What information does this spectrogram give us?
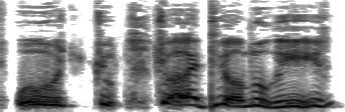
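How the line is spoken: Sobbing. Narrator (French): répéta Hagrid, le corps agité de sanglots

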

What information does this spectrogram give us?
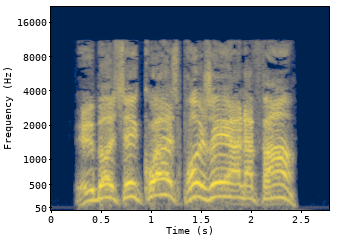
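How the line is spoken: Shouting man. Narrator (French): cria un homme bedonnant

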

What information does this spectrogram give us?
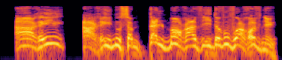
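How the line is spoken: Booming exclamation. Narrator (French): s'écria-t-il d'une voix tonitruante

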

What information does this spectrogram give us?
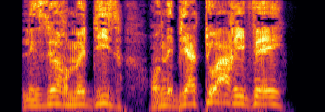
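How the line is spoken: Shouted. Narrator (French): cria Yosp

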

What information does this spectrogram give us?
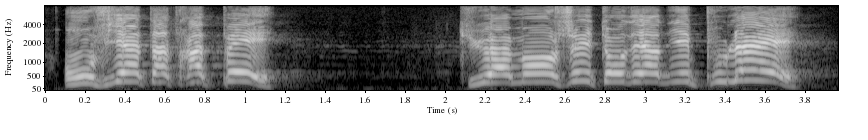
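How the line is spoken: Yelling. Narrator (French): hurlait Boggy's

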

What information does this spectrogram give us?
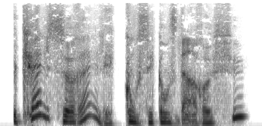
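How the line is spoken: Amused voice. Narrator (French): demanda d'une voix amusée la silhouette luminescente

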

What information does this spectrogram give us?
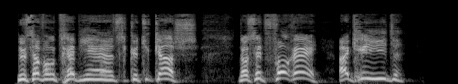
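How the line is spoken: Shouted. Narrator (French): leur cria Magorian

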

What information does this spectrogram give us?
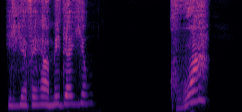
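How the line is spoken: Exclaiming in unison. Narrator (French): s'exclamèrent Harry et Ron d'une même voix

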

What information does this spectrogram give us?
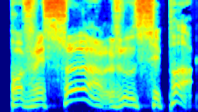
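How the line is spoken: Growling voice. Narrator (French): gronda la voix

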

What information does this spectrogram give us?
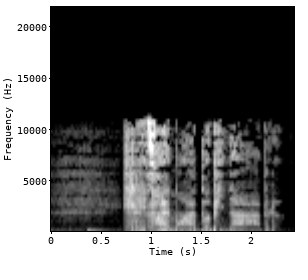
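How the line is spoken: Murmured. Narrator (French): murmura Hermione, l'oreille collée contre la porte

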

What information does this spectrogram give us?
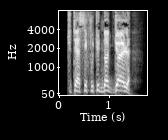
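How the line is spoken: Barked. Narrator (French): aboya Scott

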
